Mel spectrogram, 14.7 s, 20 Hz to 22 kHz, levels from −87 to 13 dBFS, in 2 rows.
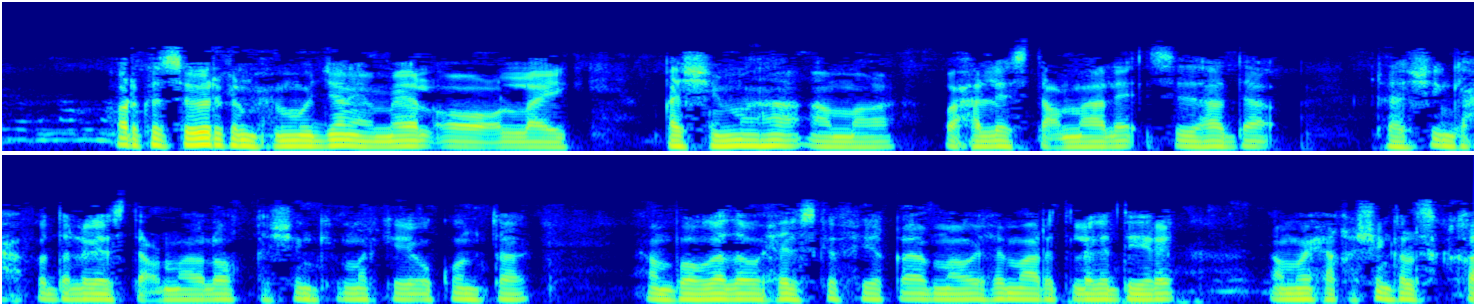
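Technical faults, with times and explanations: Throughout: low-bitrate audio saved at a high bitrate. Nothing is present above 9.3 kHz, and the speech keeps the coarse artefacts of a 32 kbit/s MP3. This is likely a later high-bitrate re-encode, which cannot restore what the first encoding removed.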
